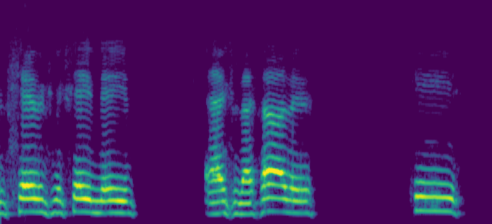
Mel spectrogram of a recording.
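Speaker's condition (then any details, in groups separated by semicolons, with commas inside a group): Moebius syndrome; severe nerve damage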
